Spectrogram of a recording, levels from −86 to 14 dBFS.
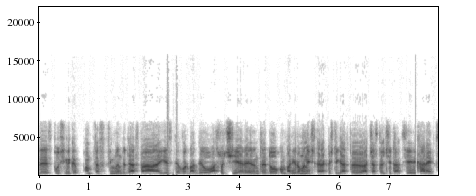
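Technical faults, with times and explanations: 2.55–2.75 s, loose connector crackle: a short, irregular burst of scratchy crackle lasting about 0.2 s, breaking up the sound for that stretch. A worn or dirty contact in the signal path is making and losing connection many times in quick succession, so the audio is chopped on and off at random. Any DC present on the line jumps at each break and remake, which adds pops within the crackle.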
